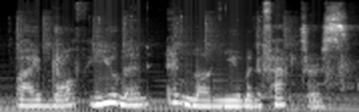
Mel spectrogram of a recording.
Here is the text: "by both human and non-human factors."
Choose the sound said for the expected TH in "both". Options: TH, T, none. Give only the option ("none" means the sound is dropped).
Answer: TH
